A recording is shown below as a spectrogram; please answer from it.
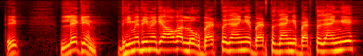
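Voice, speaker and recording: A man teaching chemistry in an online lecture, energetic, firing questions at students and repeating phrases to drive points home. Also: high voice, a little fast, clean tone, no echo, clean studio sound. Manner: mixes English terms into speech.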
